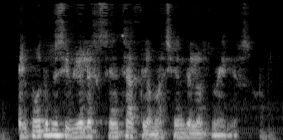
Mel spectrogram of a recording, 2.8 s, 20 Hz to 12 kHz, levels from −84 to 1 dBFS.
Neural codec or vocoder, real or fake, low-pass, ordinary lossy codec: none; real; 10.8 kHz; MP3, 48 kbps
